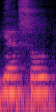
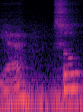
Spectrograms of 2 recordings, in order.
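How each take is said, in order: First: The pitch stays level and high throughout. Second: The pitch rises from low to high. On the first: The speaker calls it right. "should be" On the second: The speaker calls it wrong. "mispronounce the first tone is to rise up"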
